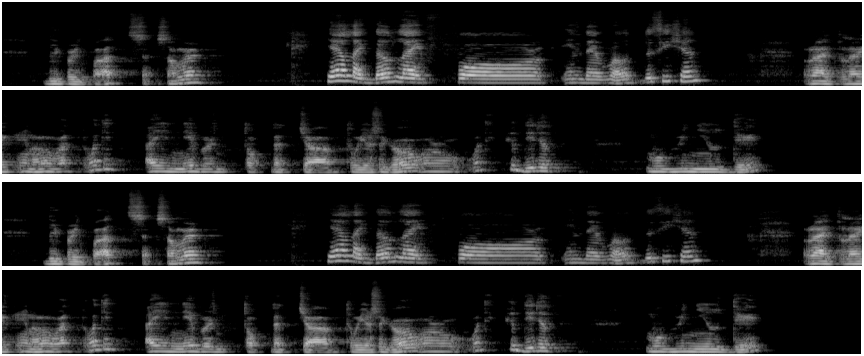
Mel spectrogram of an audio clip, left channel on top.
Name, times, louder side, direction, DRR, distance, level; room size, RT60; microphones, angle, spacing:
voice 1, 0.4-2.1 7.6-14.2 15.0-16.2, right 1 dB, 75° right, 1.1 m, -27 dB
voice 2, 3.3-4.3 4.6-7.0, left 5 dB, 50° left, 0.4 m, -24 dB
3.9 x 2.4 x 3.1 m
head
